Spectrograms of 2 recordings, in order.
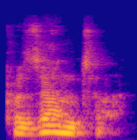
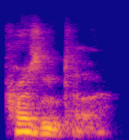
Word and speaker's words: presenter: the first syllable journalist or the word presenter that's on the second somewhat presenter but if I stress on the first syllable presenter or journalist I say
